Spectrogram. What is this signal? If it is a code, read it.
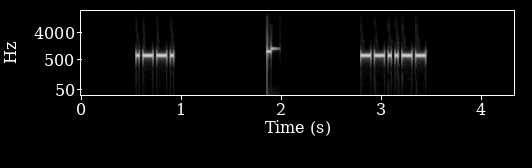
Morse code, heard as a keyed tone, about 34 wpm, 700 Hz. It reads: P ,
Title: Single Character (Letter:Number:Punctuation:Prosign) Alt 35wpm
